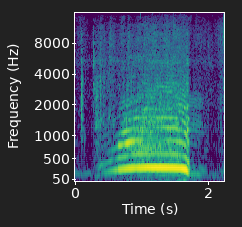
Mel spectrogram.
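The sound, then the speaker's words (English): A single long, loud moo from a dairy cow on a farm, rising and holding steady for about a second before cutting off, with no talking. “As you can see from we have roadways through the farm because our cows are dairy cows and they need to be able to walk on nice clean roadways to get from one paddock to the next.”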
